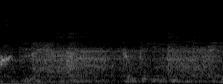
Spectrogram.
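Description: Film trailer soundtrack music playing.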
